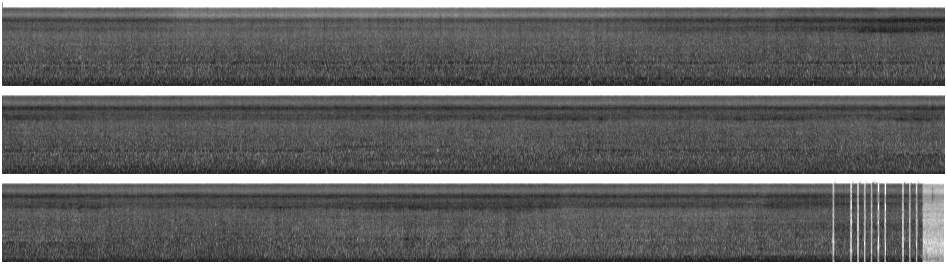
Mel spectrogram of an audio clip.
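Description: Truck engine and road noise heard from inside the cab while driving: a loud, steady low drone with rumble. It cuts off suddenly near the end.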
